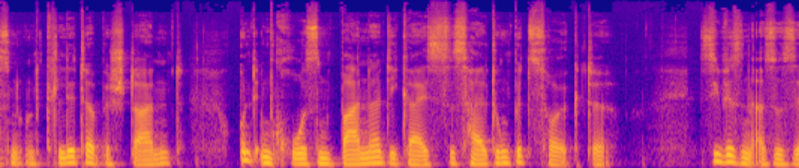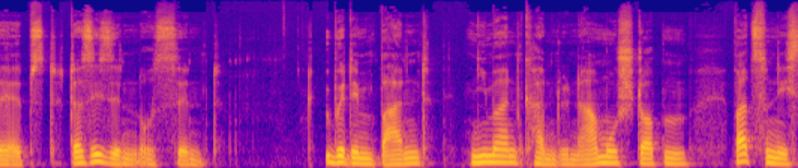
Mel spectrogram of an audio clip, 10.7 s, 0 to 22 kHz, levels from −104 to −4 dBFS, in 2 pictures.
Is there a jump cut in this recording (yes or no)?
yes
